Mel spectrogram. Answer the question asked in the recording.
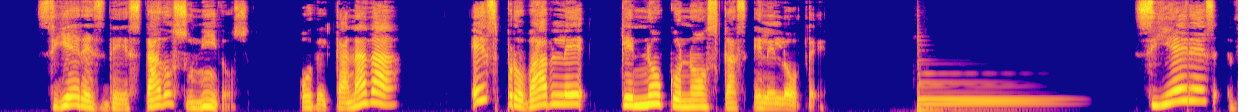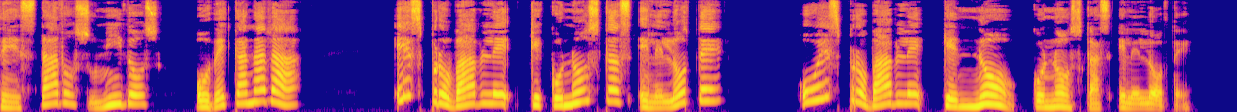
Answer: Exacto. Si eres de Estados Unidos o de Canadá, es probable que no conozcas el elote.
